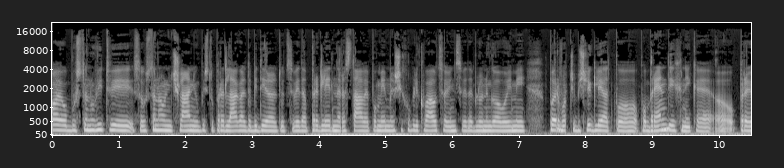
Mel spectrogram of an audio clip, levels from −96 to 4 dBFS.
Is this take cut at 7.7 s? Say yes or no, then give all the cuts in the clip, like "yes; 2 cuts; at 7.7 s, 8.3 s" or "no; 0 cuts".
yes; 1 cut; at 7.7 s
